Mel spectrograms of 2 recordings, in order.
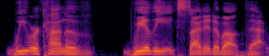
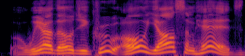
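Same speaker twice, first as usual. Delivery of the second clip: rapper on stage; 6 semitones higher, 6 dB louder than usual. Retold or imitated. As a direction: greet the fans like a rapper mid-show. Rapper quoted from record.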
